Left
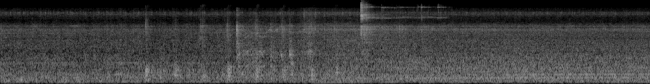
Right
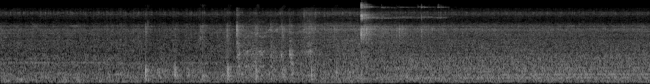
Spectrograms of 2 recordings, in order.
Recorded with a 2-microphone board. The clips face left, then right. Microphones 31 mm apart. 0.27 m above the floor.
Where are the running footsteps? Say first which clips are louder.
Right 1 dB; 25° right (ahead or behind), 5.5 m; by 3.5 s 15° right (ahead or behind), 6 m.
